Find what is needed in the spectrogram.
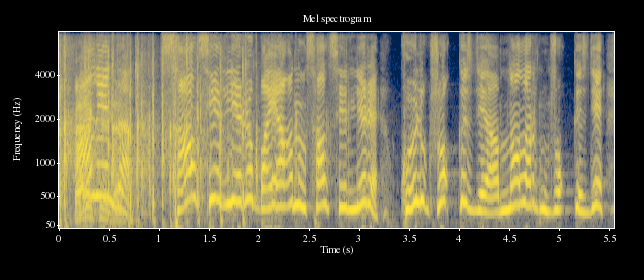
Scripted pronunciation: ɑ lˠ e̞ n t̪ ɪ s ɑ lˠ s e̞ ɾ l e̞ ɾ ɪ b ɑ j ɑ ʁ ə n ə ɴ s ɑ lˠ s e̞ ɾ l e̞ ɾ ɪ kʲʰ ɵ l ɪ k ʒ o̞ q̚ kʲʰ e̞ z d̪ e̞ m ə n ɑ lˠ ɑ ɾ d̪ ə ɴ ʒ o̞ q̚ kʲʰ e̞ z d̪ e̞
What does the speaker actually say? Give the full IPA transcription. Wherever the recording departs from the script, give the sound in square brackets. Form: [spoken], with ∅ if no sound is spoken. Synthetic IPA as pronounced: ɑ lˠ e̞ n [d̪] ɪ s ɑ lˠ s e̞ ɾ l e̞ ɾ ɪ b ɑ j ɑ ʁ ə n ə ɴ s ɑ lˠ s e̞ ɾ l e̞ ɾ ɪ kʲʰ ɵ l ɪ k ʒ o̞ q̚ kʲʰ e̞ z d̪ e̞ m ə n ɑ lˠ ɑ ɾ d̪ ə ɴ ʒ o̞ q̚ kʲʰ e̞ z d̪ e̞

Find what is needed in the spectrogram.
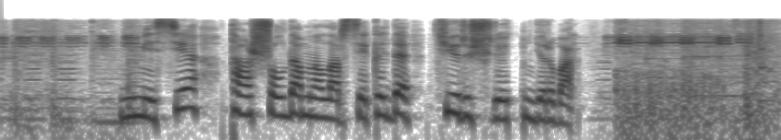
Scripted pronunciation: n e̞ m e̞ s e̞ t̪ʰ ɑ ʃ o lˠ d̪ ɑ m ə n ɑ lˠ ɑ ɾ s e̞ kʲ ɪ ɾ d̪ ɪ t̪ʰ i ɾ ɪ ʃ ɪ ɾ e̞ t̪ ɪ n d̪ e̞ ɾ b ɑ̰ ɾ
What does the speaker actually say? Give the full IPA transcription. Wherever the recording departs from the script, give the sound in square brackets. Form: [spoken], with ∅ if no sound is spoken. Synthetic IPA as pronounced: n e̞ m e̞ s e̞ t̪ʰ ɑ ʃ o lˠ d̪ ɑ m ə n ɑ lˠ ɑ ɾ s e̞ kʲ ɪ [l] d̪ ɪ t̪ʰ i ɾ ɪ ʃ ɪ ɾ e̞ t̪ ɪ n d̪ e̞ ɾ b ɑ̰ ɾ

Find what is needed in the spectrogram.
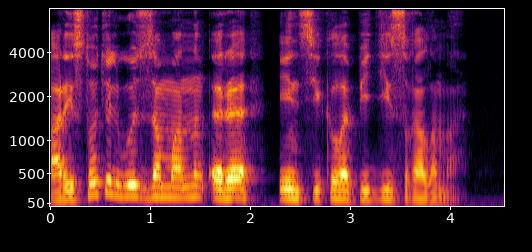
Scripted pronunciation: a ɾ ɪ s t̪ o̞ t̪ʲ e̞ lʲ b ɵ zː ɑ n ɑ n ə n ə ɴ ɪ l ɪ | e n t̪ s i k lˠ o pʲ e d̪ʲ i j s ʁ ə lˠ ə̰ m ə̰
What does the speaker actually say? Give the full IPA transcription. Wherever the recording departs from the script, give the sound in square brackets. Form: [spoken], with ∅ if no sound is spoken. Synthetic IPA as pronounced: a ɾ [i] s t̪ o̞ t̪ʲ e̞ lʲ [w] ɵ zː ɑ [m] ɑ n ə n ə ɴ ɪ [ɾ] ɪ | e n t̪ s i k lˠ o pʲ e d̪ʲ i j s ʁ [ɑ] lˠ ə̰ m ə̰

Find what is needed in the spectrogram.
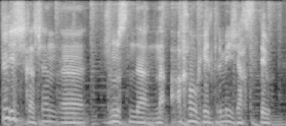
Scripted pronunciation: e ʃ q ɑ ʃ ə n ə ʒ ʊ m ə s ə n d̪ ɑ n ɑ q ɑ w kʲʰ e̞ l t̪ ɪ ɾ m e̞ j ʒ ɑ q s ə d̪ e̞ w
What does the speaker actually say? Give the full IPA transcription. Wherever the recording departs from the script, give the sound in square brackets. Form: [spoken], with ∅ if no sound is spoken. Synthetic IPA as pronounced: e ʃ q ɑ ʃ [ɑ] n ə ʒ ʊ m ə s ə n d̪ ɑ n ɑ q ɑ w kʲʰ e̞ l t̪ ɪ ɾ m e̞ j ʒ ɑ q s ə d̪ e̞ w

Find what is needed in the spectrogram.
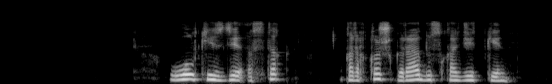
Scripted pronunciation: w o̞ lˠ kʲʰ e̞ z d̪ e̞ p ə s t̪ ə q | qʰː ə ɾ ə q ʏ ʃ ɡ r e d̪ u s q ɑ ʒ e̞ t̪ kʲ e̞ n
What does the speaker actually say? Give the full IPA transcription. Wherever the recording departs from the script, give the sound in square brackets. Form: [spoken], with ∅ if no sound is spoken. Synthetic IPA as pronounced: w o̞ lˠ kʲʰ e̞ z d̪ e̞ [ʔ] ə s t̪ ə q | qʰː ə ɾ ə q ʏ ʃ ɡ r [a] d̪ u s q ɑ ʒ e̞ t̪ kʲ e̞ n

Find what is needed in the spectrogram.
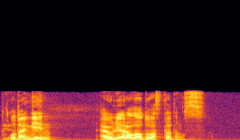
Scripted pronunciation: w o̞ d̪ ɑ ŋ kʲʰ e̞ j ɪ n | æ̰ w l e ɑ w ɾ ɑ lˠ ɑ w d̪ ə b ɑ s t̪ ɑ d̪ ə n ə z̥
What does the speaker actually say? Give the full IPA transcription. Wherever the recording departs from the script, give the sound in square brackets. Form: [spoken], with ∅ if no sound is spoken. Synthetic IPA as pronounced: w o̞ d̪ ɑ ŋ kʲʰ e̞ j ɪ n | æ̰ w l e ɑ [∅] ɾ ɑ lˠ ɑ w d̪ ə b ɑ s t̪ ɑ d̪ ə [ɴ] ə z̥

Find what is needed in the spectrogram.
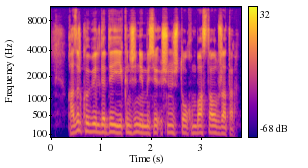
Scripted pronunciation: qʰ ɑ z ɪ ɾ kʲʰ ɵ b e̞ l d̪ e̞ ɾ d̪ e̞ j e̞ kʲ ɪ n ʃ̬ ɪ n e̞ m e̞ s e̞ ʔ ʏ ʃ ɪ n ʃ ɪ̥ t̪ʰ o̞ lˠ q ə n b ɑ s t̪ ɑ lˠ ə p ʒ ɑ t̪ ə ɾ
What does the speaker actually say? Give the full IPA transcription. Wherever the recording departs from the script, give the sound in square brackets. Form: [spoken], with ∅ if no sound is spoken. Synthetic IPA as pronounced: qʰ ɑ z ɪ ɾ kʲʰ ɵ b e̞ l d̪ e̞ ɾ d̪ e̞ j e̞ kʲ ɪ n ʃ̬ ɪ n e̞ m e̞ s e̞ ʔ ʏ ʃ ɪ n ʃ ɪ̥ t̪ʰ o̞ lˠ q ə n b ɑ s t̪ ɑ lˠ ə p ʒ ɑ t̪ ə ɾ

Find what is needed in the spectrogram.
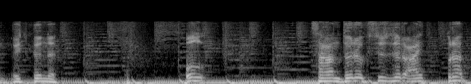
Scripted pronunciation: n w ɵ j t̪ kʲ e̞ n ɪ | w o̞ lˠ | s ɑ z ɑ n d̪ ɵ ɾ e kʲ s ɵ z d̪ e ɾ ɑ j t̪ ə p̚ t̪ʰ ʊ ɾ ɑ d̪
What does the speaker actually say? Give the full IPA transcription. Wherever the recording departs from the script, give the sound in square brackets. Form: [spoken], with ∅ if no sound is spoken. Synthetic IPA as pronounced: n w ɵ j t̪ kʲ e̞ n ɪ | w o̞ lˠ | s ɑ [ʁ] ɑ n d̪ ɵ ɾ e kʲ s ɵ z d̪ e ɾ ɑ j t̪ ə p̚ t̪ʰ ʊ ɾ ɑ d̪

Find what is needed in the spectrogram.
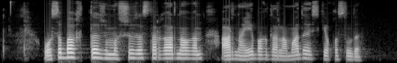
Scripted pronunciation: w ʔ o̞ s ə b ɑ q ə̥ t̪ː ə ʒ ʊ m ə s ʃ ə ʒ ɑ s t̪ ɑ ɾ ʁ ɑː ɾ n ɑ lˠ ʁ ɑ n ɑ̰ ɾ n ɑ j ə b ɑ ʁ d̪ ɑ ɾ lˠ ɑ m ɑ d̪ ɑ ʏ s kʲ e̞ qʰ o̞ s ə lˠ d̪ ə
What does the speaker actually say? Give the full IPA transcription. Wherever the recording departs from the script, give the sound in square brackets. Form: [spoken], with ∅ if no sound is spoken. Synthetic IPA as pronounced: w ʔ o̞ s ə b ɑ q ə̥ t̪ː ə ʒ ʊ m ə s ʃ ə ʒ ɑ s t̪ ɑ ɾ ʁ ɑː ɾ n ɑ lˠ ʁ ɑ n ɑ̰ ɾ n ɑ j ə b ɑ ʁ d̪ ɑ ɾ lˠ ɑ m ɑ d̪ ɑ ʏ s kʲ e̞ qʰ o̞ s ə lˠ d̪ ə

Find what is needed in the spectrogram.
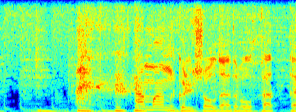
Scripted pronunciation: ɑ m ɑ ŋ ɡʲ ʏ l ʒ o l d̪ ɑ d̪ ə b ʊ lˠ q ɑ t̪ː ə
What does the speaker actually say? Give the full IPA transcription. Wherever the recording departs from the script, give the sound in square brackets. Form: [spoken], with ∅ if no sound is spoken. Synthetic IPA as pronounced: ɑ m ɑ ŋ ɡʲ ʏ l ʒ o l d̪ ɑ d̪ ə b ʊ lˠ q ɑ t̪ː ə

